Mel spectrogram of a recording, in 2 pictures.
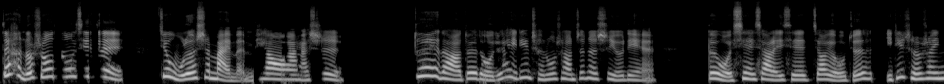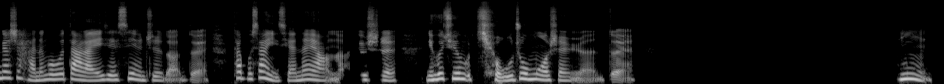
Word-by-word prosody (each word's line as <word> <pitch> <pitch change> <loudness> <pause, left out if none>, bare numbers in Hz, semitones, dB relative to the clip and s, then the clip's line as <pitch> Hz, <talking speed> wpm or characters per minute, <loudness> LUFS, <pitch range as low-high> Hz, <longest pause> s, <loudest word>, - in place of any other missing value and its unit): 对， 435 - +6
很 - - 0
多 260 +3 +5
时 325 - -2
候 350 - +4
东 365 +1 -4
西 370 0 -5
对， 280 -11 +2 0.3
就 370 -2 +3
无 230 -8 +2
论 260 +3 +7
是 305 +1 0
买 245 -10 +4
门 165 - -7
票 255 +2 +3
啊， 225 0 0
还 200 - -4
是 225 -1 -3 0.7
对 390 +1 +3
的 240 -8 +3
对 270 +2 +3
的， 240 - 0
我 200 - 0
觉 220 - -4
得 265 - -3
它 340 - -2
一 285 - -2
定 315 +1 -2
程 250 -6 -5
度 245 +3 -2
上 255 -2 -2
真 280 +4 -5
的 270 -3 -1
是 245 0 -2
有 200 -2 -3
点 205 -2 -5 0.5
对 275 -1 +4
我 185 -7 +3
线 250 +5 +1
下 235 -2 +2
的 200 - 0
一 205 - -2
些 215 0 -1
交 235 +3 -1
友， 195 - 0
我 180 - -2
觉 200 +4 -1
得 260 +1 -1
一 210 - -3
定 325 - -2
程 275 -6 +1
度 255 - +1
上， 275 0 +1
应 275 - +3
该 295 - +1
是 300 - -3
还 205 -10 -5
能 195 +3 -3
够 230 +1 0
带 235 -3 +2
来 180 -1 +1
一 195 - -2
些 215 -1 -1
限 220 0 -1
制 190 -1 -7
的， 225 +2 -7
对。 - - -8 0.3
它 295 - 0
不 255 -3 -5
像 295 +2 +2
以 195 - -3
前 180 +2 -5
那 220 - -1
样 200 +1 -1
的， 235 - -8 0.2
就 215 - -4
是， 190 -3 -3 0.3
你 205 - +3
会 250 +3 +5
去 265 +1 +3 0.2
求 175 +2 +2
助 255 +4 +4
陌 235 -4 +3
生 190 -2 -3
人， - - -10
对。 - - -5 2.7
嗯。 240 -3 +4
235 Hz, 275 characters per minute, -24 LUFS, 205-275 Hz, 2.7 s, 论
